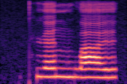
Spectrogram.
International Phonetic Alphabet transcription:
pʰ ɥ ɛ˦ n m w a˦ ɪ̯

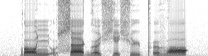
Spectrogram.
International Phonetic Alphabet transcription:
ɾ ɔ ɲ o̰ ɬ æ ɡ œ ç e ç y pʼ ɵ v ɑ

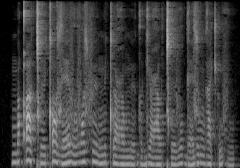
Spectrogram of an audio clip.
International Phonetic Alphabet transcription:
m u˨˦ qʼ ɤː˦˨ ǀʰ øː˨ tʼ ɔ˦˨ z ɛː˨˦ v ɤ˨˦ v ɔ˦ z f øː˦˨ ŋ ø˦ tʼ ɵ˦˨ ʕ o˨ ŋ øː˨˩˦ ɡ ɤ˨ ɡʲ øː˦˨ ʕ ɤː˨ ǀʰ øː˨ v o˦ ɡ ɛː˨˩˦ z o˦ ŋ ɡ a˦˨ t͡ʃʼ u˦ f u˨

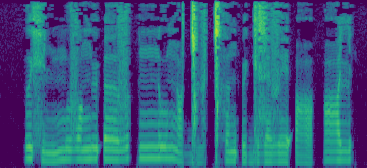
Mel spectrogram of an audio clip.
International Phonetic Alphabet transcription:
ɯ˦ xʲ ʉ˨ n mː u˦ v ɔ˦ ŋ ʉ˦ ʔ əː˦ v | nː uː˦ ŋ ɑ˨ ɡ͡ǀ ʉ˨ v ǀʰ əː˦ ŋ ʔ ʉ˨ ɡʲ ə˨ z ɛ˨ v eː˨ ʔ ɑ˨ | ɑ˦ lʲ

